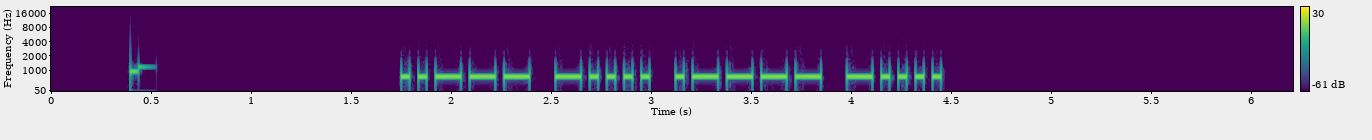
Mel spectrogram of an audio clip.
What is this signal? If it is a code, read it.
Morse code, heard as a keyed tone, about 28 wpm, 700 Hz. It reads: 2616
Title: Numbers - 4-Digit 28wpm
